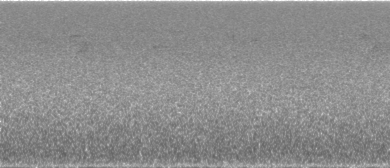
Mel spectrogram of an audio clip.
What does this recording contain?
Pacific-slope Flycatcher song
